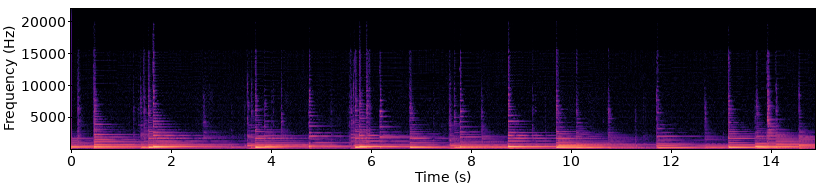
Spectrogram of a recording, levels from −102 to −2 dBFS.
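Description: No technical fault can be heard anywhere in this audio. Nothing in the sound points to a problem in how it was captured, carried or stored.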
